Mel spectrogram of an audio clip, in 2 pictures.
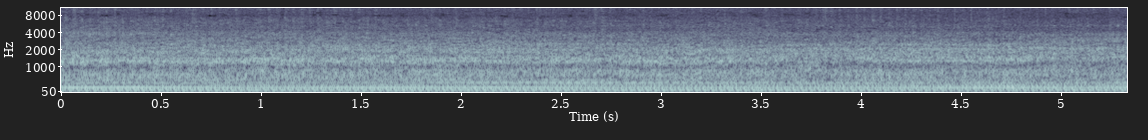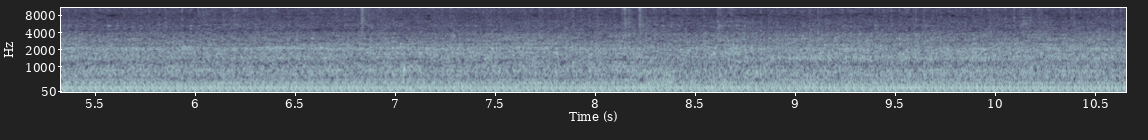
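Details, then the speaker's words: Lawnmower: steady engine drone with a slightly uneven, lumpy beat throughout; running a little rough, cause not yet found. "it does sound a little rough I was just about to roll it into the back"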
